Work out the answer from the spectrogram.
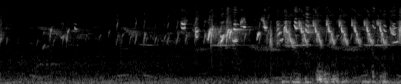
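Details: Goldfinch with chirping chicks, recorded to encourage and train goldfinches in song: near-quiet opening, then a dense rush of rapid high twittering notes, about four per second, growing louder toward the end.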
